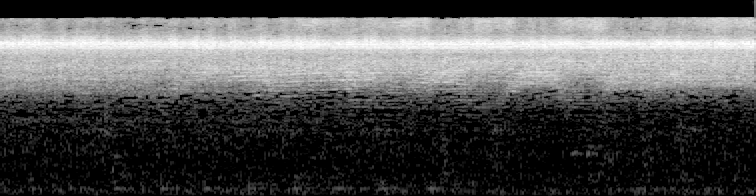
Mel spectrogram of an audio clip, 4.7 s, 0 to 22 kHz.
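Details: Cicada chorus in August 2008, many insects together: a continuous, even, high-pitched hissing drone at constant loudness throughout, with no breaks and no other clear sounds.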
